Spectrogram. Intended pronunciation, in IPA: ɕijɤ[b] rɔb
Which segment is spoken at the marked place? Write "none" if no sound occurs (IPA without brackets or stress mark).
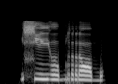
b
